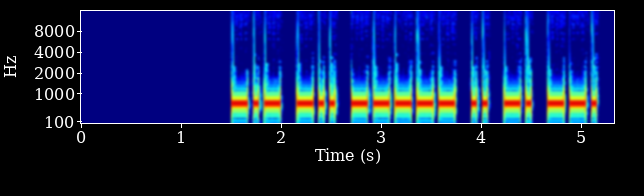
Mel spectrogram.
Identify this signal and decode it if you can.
Morse code, heard as a keyed tone, about 22 wpm, 700 Hz. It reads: KD0ING
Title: USA Call Signs - 6 Characters - Repeated 2x - 22wpm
